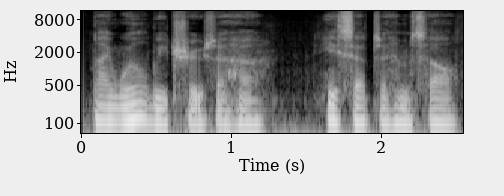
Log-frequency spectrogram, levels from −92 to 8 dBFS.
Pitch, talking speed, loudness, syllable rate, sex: 95 Hz, 260 wpm, -15 LUFS, 5.7 syllables/s, male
